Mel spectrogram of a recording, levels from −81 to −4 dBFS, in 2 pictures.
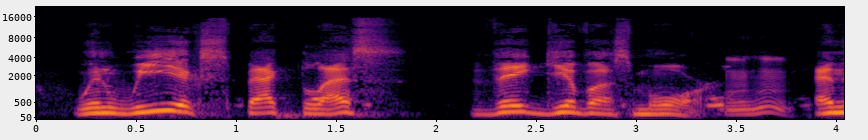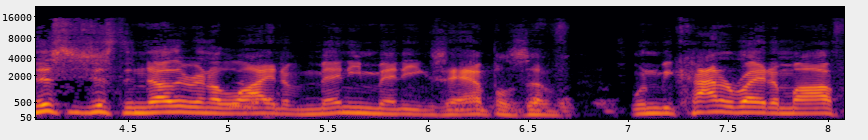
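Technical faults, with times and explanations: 0.0–0.16 s, 0.98–1.04 s, 3.35–3.48 s, 3.81–3.88 s and 6.14–7.0 s, echo leak: a delayed copy of the speech trails the voice by roughly 270 to 290 ms, drifting later over the clip. It is quietest early on, about 30 to 35 dB down, and loudest near 3.4 s, about 10 dB down. It is likely from a far-end loudspeaker whose echo canceller let residue through. On a spectrogram, the same harmonic patterns reappear shifted right by that delay, dimmer.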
